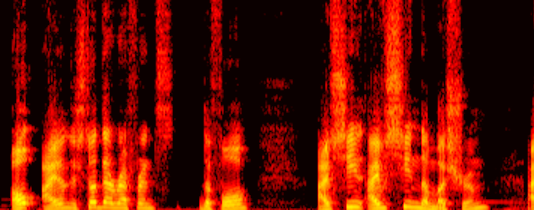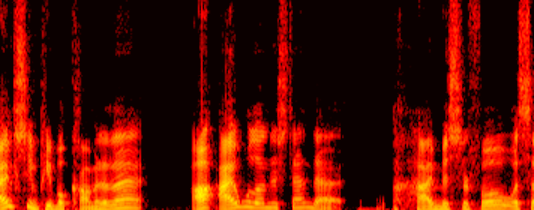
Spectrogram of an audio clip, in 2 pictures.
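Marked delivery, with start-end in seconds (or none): 0.1-7.3 excited. Real, not acted. Excited recognition of reference.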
